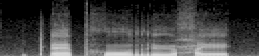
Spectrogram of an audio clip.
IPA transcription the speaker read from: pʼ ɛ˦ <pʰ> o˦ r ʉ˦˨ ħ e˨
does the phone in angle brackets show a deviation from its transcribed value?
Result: no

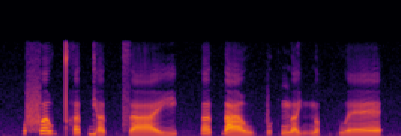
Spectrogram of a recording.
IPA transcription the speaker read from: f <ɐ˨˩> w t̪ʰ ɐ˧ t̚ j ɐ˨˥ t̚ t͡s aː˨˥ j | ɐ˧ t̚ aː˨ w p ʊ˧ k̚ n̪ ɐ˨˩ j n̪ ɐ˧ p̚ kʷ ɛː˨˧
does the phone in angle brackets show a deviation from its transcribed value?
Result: yes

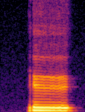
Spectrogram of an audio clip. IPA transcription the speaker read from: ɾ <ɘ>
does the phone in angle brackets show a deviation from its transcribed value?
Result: no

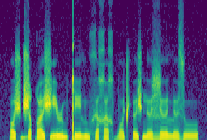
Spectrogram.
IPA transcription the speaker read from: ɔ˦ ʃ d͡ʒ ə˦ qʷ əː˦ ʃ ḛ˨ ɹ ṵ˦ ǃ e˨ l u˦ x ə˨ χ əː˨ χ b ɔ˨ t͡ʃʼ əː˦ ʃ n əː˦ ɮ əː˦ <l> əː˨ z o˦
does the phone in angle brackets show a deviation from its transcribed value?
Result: yes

